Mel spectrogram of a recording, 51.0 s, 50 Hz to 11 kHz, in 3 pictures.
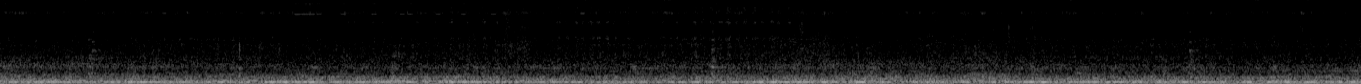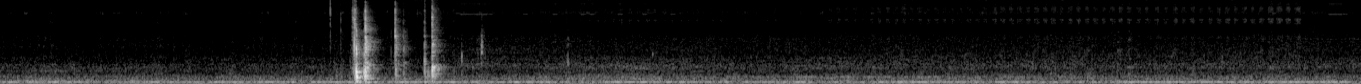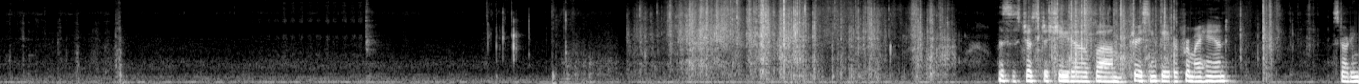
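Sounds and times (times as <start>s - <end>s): low steady hum: 0.0s - 51.0s
tracing paper crinkling: 41.8s - 50.6s.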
